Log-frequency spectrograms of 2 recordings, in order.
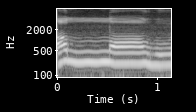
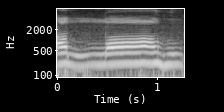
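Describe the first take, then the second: No difference in how they are said.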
